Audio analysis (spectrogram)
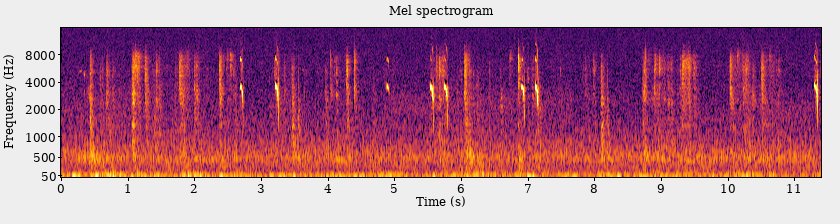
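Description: wild bird chittering

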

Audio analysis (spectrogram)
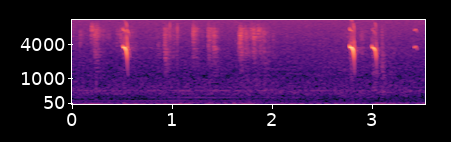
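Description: wild bird chittering

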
